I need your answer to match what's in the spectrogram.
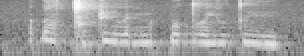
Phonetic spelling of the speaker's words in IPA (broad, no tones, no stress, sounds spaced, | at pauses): ɗ a̤ ɡ͡ǀ ɛ ʈ i l ɛ ŋ͡m ɛ k͡p ɤ d̪ ɤ j ɯ t̪ ĩ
